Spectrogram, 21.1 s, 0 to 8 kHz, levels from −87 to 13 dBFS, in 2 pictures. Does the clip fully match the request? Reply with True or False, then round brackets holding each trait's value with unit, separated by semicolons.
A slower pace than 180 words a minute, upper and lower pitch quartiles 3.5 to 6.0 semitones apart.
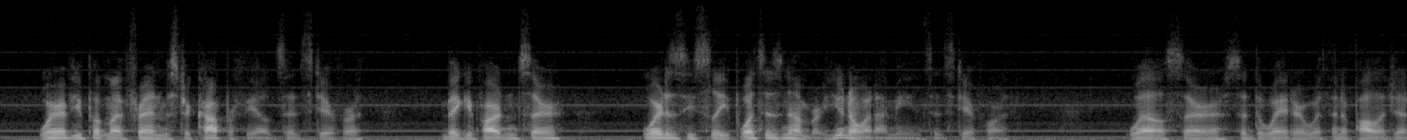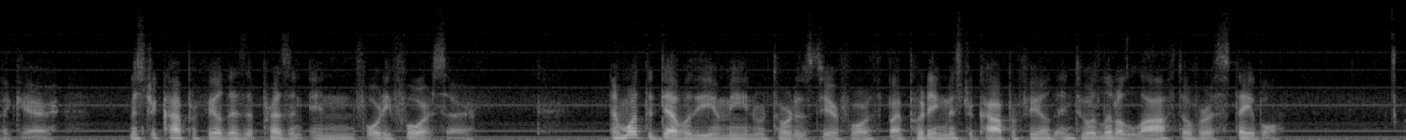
False (190 wpm; 4.1 semitones)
